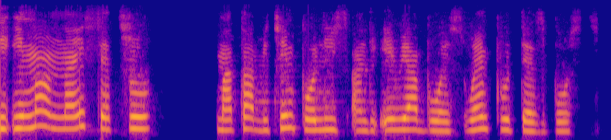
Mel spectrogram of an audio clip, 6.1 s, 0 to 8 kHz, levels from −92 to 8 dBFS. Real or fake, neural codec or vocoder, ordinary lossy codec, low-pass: real; none; Opus, 64 kbps; 7.2 kHz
